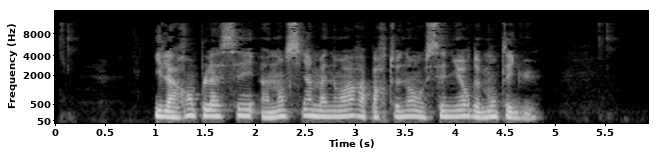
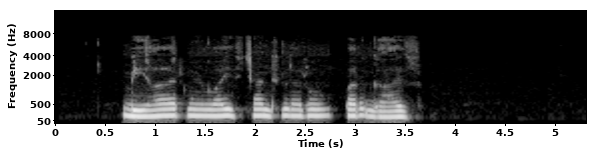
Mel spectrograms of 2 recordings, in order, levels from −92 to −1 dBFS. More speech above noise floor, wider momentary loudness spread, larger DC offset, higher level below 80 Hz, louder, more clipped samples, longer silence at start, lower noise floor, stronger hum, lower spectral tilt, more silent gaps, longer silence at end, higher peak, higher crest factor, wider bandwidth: second, 48 dB vs 64 dB; about the same, 5 LU vs 6 LU; neither; about the same, -60 dBFS vs -58 dBFS; second, -24 LUFS vs -18 LUFS; neither; first, 1 s vs 0.7 s; second, -72 dBFS vs -81 dBFS; neither; second, -6 dB/octave vs -10.5 dB/octave; neither; second, 1.1 s vs 1.8 s; second, -8 dBFS vs -4 dBFS; about the same, 18 dB vs 16 dB; first, 11.5 kHz vs 7 kHz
